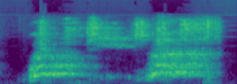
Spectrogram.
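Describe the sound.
Two drawn-out, yelping dog barks, each about half a second long, separated by a brief pause and heard clearly on their own.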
